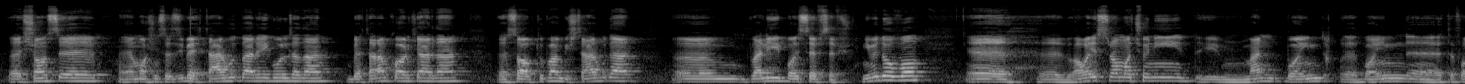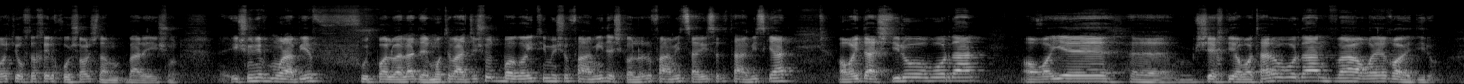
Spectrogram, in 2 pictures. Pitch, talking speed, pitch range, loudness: 135 Hz, 135 wpm, 120-150 Hz, -27 LUFS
